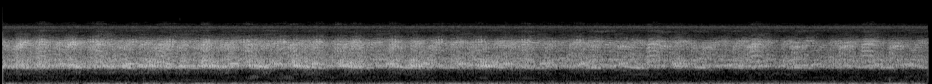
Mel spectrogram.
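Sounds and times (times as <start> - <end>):
green treefrog call at Chesapeake Bay: 0.0 - 9.3.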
